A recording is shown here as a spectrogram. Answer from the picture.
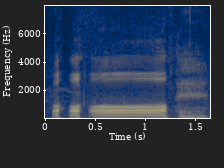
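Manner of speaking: drawn-out "oh-ho-ho" laugh; delighted chuckle. Real, not acted. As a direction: chuckle in real admiration. Pleased at the catch.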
